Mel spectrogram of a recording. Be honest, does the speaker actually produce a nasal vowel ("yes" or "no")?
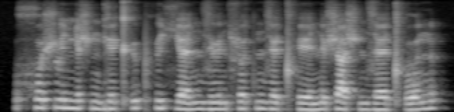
no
